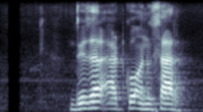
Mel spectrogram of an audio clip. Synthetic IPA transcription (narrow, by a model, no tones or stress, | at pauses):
d̪ujɦʌd͡zaraʈkoʌnusar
